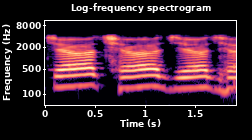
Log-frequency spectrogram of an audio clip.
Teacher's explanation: उच्चारण करते समय जिह्वा ऊपर उठकर तालु का स्पर्श करती है तथा कंठ छिद्र अवरुद्ध हो जाता है। फलस्वरूप हवा अबाध मुख को बाहर निकलने में बाधा होती है का सामना करना पड़ता है। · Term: स्पर्श संघर्षी व्यंजन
